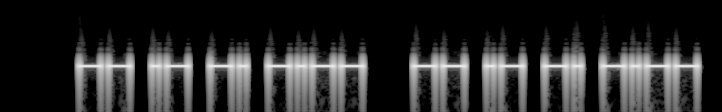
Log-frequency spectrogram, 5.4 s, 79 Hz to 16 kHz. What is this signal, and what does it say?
Morse code, heard as a keyed tone, about 22 wpm, 700 Hz. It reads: MANY MANY
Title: Top 100 Words Repeated 22wpm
